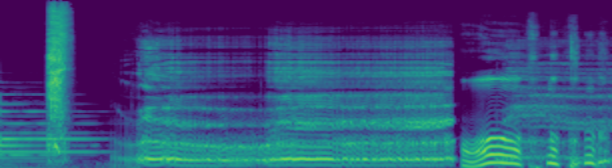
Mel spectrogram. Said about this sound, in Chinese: 这是猪叫的声音。正确来说，它是山猪。嗯、呃，它的名字呢，也可以叫做野猪。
